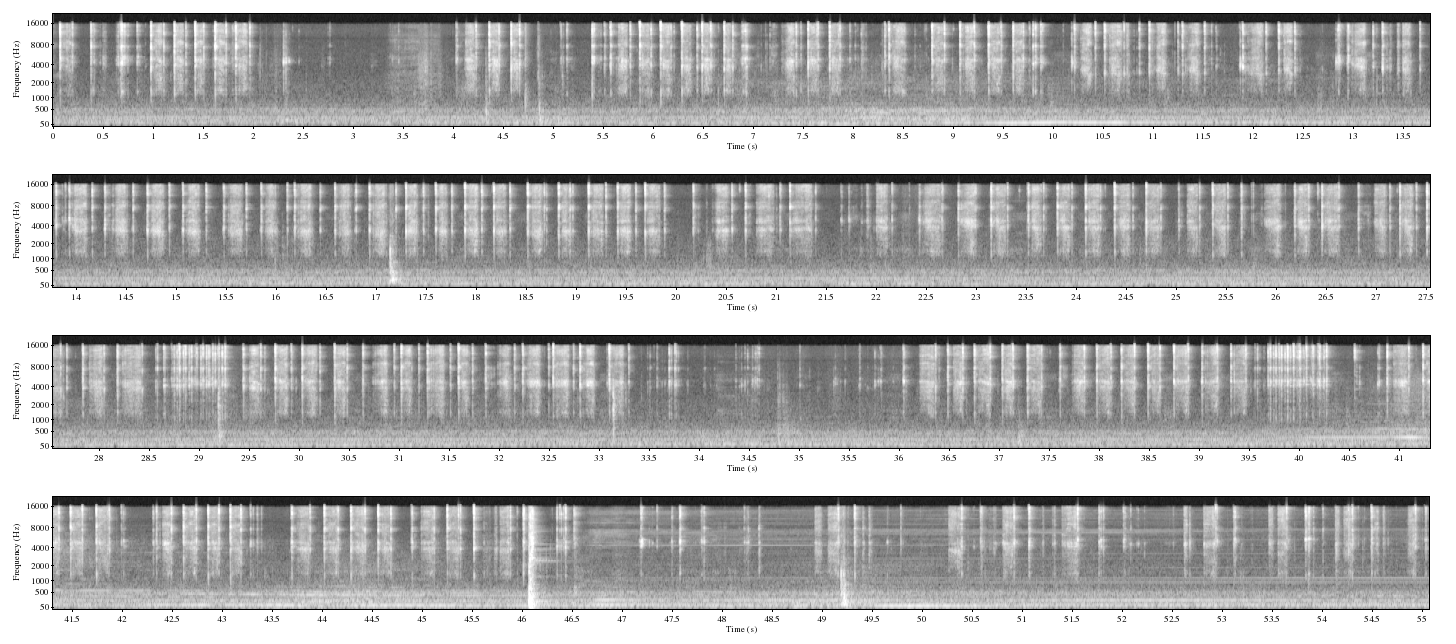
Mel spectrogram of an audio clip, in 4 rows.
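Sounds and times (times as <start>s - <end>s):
carrot being grated: 5.4s - 28.7s, 36.1s - 40.2s, 40.8s - 46.0s.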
